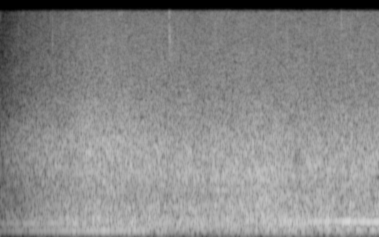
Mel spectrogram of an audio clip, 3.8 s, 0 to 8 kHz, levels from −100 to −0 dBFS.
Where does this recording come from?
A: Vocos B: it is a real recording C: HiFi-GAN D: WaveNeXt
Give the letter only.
B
